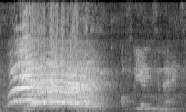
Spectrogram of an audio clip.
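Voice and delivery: ordinary talk, nothing marked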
